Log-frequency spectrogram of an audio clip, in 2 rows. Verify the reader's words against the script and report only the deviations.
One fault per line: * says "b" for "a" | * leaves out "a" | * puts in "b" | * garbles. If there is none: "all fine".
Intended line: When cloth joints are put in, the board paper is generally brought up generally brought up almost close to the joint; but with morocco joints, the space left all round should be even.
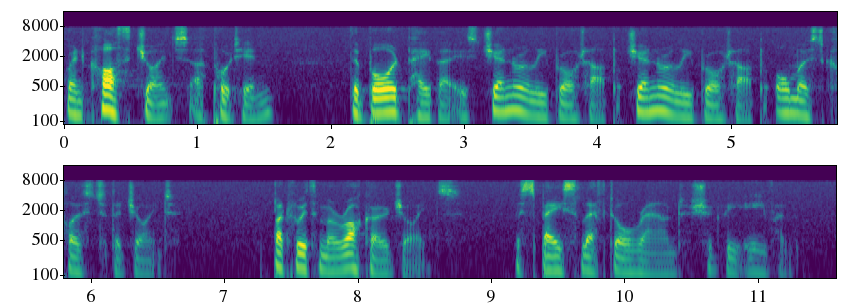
all fine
